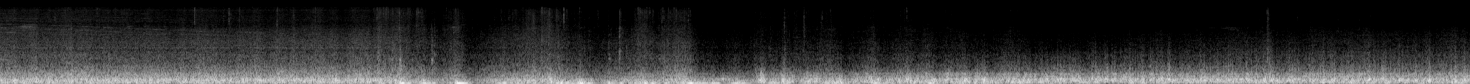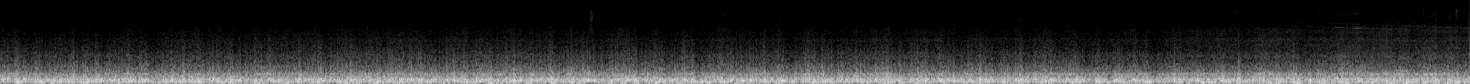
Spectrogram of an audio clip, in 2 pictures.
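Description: Cabin noise of a Boeing 737-800 rolling along the runway after landing: a steady low rumble. About four to seven seconds in there is a burst of heavy low thumps and jolts, after which the rumble carries on with less hiss.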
